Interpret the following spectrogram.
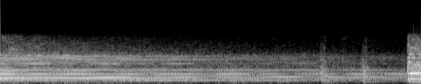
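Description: Upright piano with a chord struck at the start and held on, slowly fading, with a few soft touches near the end.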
